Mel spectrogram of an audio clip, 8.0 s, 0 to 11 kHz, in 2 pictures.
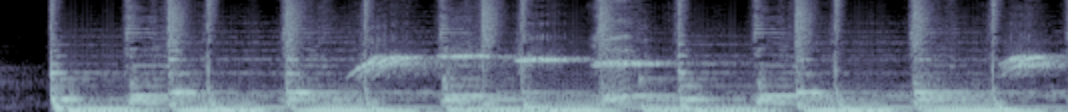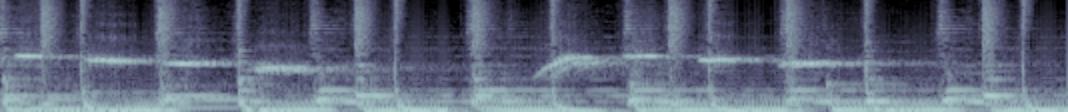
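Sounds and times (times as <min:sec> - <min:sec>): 
bass-heavy backing music: 0:00.2 - 0:07.9
person whistling a short descending melody: 0:01.1 - 0:02.7, 0:03.6 - 0:07.9.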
